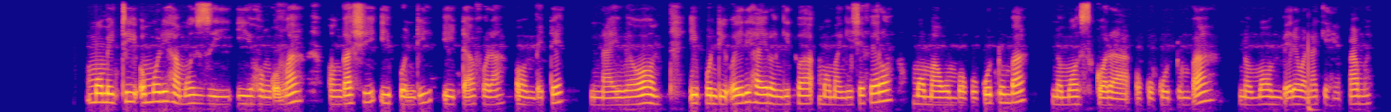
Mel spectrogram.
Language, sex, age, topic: Oshiwambo, female, 18-24, finance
